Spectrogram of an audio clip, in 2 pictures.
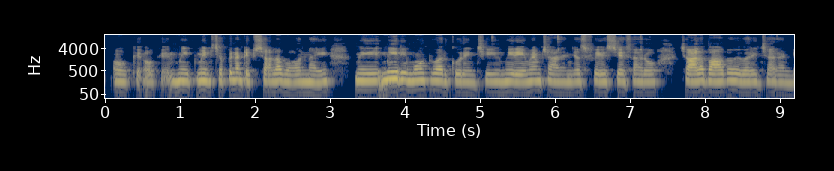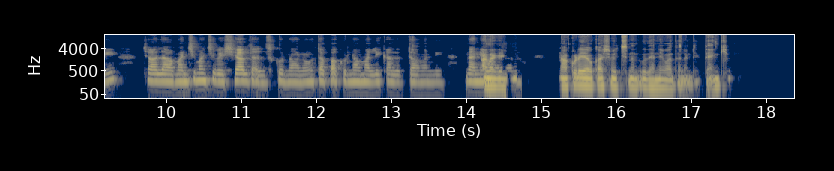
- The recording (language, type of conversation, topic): Telugu, podcast, రిమోట్ వర్క్‌కు మీరు ఎలా అలవాటుపడ్డారు, దానికి మీ సూచనలు ఏమిటి?
- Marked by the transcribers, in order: in English: "టిప్స్"; in English: "రిమోట్ వర్క్"; in English: "చాలెంజస్ ఫేస్"; in English: "థాంక్ యూ"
